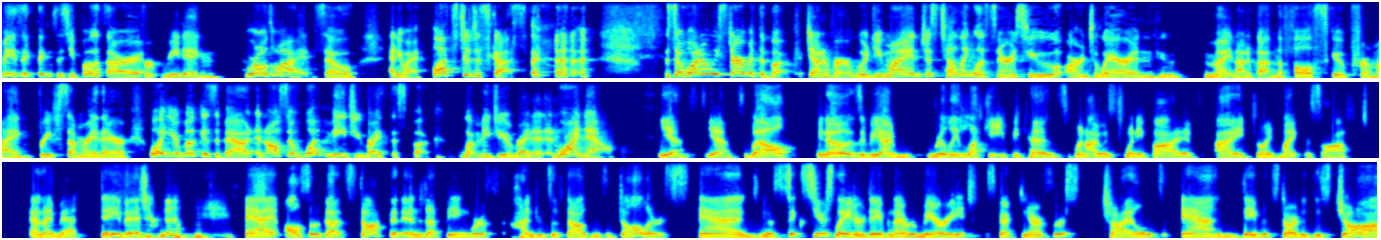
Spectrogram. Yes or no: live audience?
no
